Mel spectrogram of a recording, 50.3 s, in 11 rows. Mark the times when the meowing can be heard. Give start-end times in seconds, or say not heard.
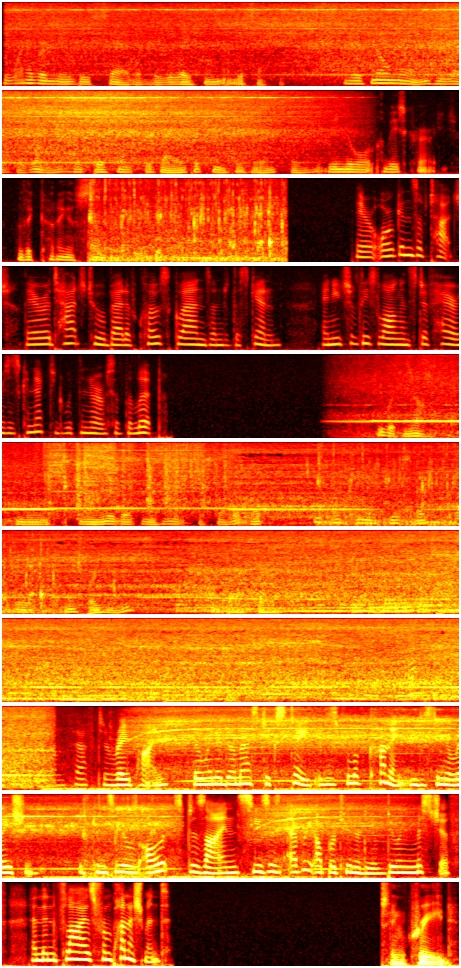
not heard.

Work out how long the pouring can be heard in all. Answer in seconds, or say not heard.
5 s.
